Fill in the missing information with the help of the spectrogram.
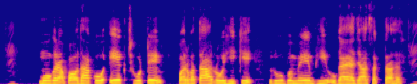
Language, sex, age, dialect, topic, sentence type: Hindi, female, 18-24, Kanauji Braj Bhasha, agriculture, statement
